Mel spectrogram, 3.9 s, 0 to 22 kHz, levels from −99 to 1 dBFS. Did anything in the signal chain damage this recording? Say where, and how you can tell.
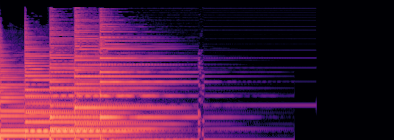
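Yes, two spots. From 1.22 to 3.16 s there's a steady 1 kHz whine, about 40 dB under the signal, sitting in the analogue wiring. That's USB whine: the bus's 1 ms frame timing is leaking into the audio through the power or ground.

Around 1.97 to 2.04 s the audio jumps ahead, with a disturbance lasting roughly three 26 ms frames. That's likely a broken MP3 bit reservoir at the codec or storage stage: frames went missing, and the next ones reached back for borrowed bytes that weren't theirs.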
